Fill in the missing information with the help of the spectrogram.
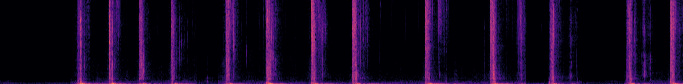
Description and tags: STABBING STAB KNIFE
Sound of stab
PUNALADA, STAB, FRUTA, STABBING, FRUIT, APUNALAR, CUCHILLO, CUCHILLADA, KNIFE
